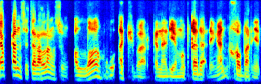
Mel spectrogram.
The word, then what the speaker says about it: Allahu Akbar: Allahu Akbar. Karena dia mubtada dengan khobarnya. Tidak boleh seseorang memisahkan antara mubtada dengan khobarnya. Dan di antara kesalahan yang fatal juga adalah memanjangkan ba di akbar.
